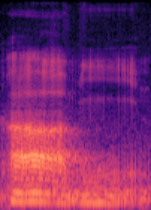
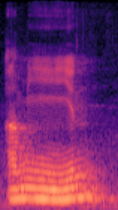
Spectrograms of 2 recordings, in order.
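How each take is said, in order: First: The first vowel is held long. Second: The first vowel is kept short. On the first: It is the word said to ask that a prayer be granted. The speaker calls it right. "harus baca panjang" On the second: It means a trustworthy person. The speaker calls it wrong. "Kalau dibaca pendek"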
